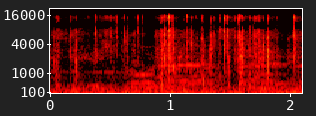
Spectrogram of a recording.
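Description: Foil snack-bar wrapper crinkling and tearing as hands pull it open, a faint run of small crackles.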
